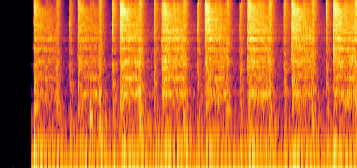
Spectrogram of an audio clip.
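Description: A cymbal played alone as a song's intro, struck in a steady rhythm of about three strokes a second, each ringing briefly, starting about half a second in.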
